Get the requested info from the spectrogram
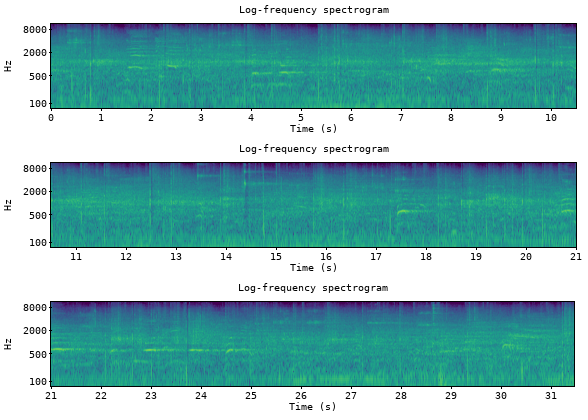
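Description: Sharp pops of pickleball paddles striking plastic balls, many scattered irregularly through, with players' voices talking underneath.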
